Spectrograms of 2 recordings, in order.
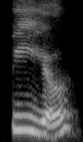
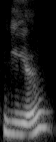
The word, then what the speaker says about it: fille: The daughter is la fille because of the exception of the silent double syllable of L. We'll connect the sound of fille, la fille.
